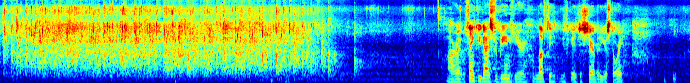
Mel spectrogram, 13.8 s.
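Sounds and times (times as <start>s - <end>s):
audience applause welcoming two guests to the stage: 0.0s - 7.4s
speech: 9.0s - 12.8s.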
